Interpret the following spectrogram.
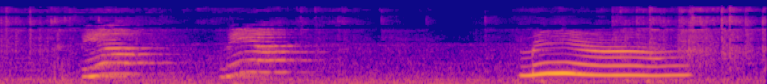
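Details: Female domestic cat in Leicester, meowing indoors after being prompted to say meow again. Two short meow-like calls come first, then a louder, longer meow that rises and then trails off.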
